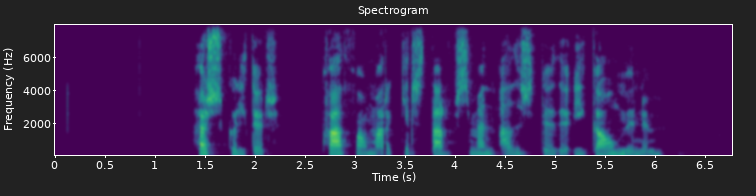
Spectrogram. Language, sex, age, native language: Icelandic, female, 20-29, Icelandic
